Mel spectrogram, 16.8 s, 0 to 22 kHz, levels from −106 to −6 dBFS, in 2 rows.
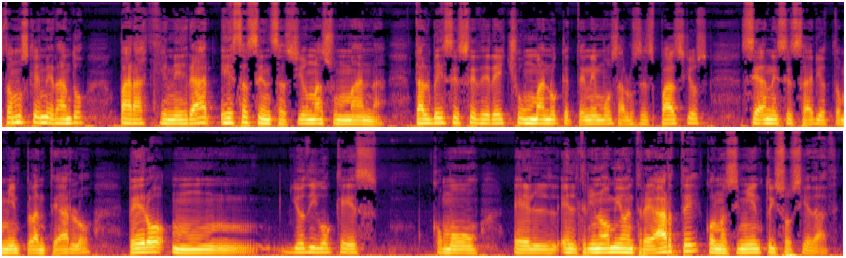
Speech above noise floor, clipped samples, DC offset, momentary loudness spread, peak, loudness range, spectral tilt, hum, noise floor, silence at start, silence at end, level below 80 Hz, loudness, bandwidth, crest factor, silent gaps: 26 dB; under 0.1%; under 0.1%; 12 LU; 0 dBFS; 4 LU; -7.5 dB/octave; none; -42 dBFS; 0 s; 0.05 s; -38 dBFS; -17 LUFS; over 20 kHz; 16 dB; none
